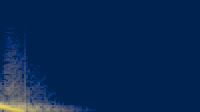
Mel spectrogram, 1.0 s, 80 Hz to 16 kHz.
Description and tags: Quick Beep High to Low
Made in Audacity - Chirp 300hz to 100hz, added reverb
digital, videogame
